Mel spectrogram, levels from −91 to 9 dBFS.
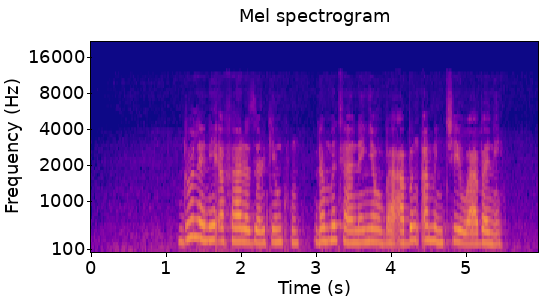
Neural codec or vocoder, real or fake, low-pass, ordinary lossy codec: vocoder, 44.1 kHz, 128 mel bands, Pupu-Vocoder; fake; 19.8 kHz; AAC, 32 kbps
